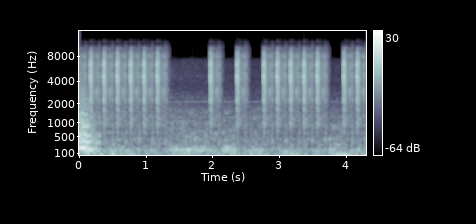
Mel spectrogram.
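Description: Computer keyboard keys tapped in quick runs of sharp clicks, several a second, with a pause in the middle, over a faint low steady hum.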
